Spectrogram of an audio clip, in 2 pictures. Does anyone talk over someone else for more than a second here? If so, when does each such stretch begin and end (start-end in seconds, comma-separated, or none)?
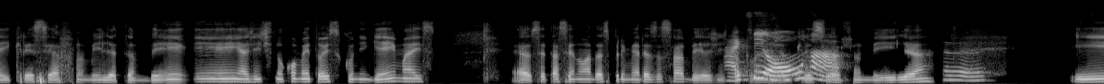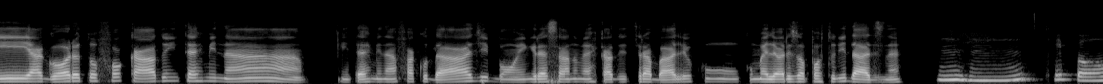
7.2-8.6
